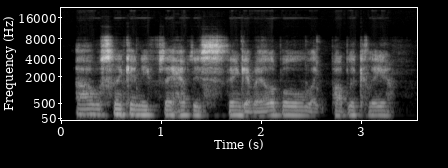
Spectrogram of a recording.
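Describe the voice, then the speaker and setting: Somewhat breathy, a man with a non-native accent speaks at a fairly quick pace, with medium pitch and fairly even intonation. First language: not English. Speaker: game developer. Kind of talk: tutorial. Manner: halting, many repetitions and fillers.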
